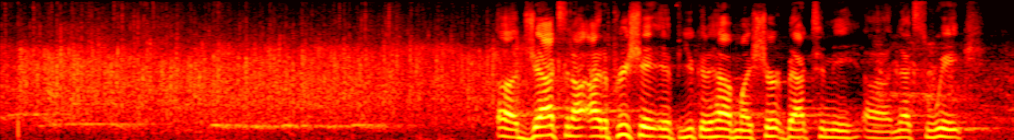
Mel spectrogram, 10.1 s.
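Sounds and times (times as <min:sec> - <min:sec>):
crowd whooping: 0:00.0 - 0:05.2
crowd applause: 0:00.0 - 0:06.6
laughter: 0:00.8 - 0:04.3, 0:08.6 - 0:10.1
speech: 0:05.0 - 0:09.8.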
